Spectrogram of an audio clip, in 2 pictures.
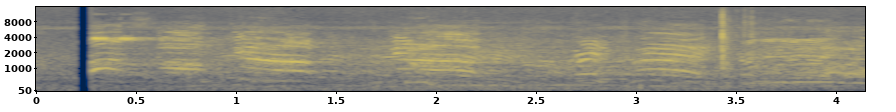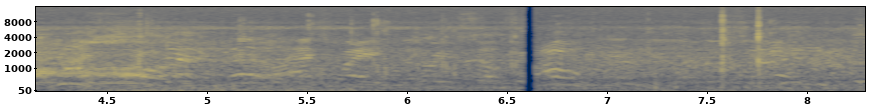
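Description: Football players and coaches shouting, whooping and talking over one another on a practice field, loudest in the first half, with one sharp knock about three and a half seconds in. The sound drops out for an instant twice where the footage is cut.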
